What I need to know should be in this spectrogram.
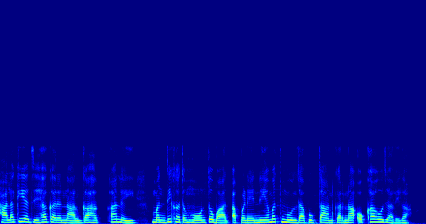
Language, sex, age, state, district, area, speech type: Punjabi, female, 18-30, Punjab, Patiala, urban, read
